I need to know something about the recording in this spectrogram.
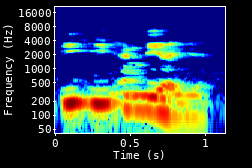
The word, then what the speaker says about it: India: How does it sounds like? E. Does it sounds like I? Do we say India or we say India? EENDIA. India. Yes, absolutely right.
